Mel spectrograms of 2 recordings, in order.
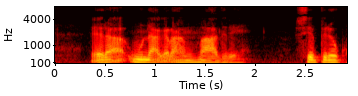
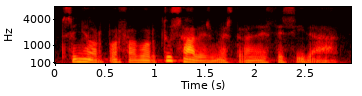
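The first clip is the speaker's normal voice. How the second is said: quiet prayer; 4 semitones lower, 8 dB quieter than usual. Retold or imitated. Madre e hijo oran por zapatos.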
